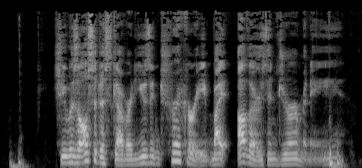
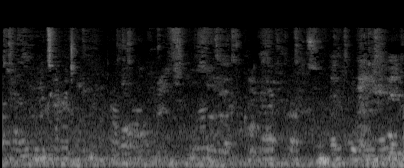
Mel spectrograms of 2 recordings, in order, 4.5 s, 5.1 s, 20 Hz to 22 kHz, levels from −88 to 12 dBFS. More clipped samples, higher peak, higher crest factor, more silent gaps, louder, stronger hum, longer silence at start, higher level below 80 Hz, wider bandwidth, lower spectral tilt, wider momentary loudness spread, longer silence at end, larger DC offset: neither; first, 0 dBFS vs -18 dBFS; about the same, 20 dB vs 18 dB; neither; first, -19 LUFS vs -37 LUFS; neither; about the same, 0.15 s vs 0.05 s; first, -48 dBFS vs -54 dBFS; first, 17 kHz vs 11.5 kHz; second, -3.5 dB/octave vs -5 dB/octave; first, 13 LU vs 10 LU; first, 0.25 s vs 0 s; neither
